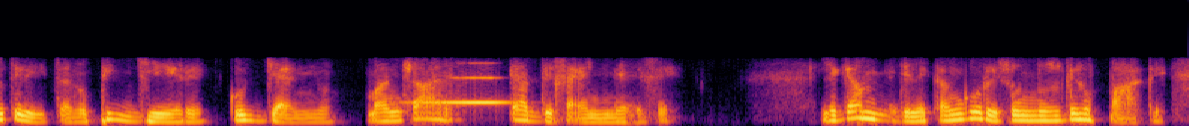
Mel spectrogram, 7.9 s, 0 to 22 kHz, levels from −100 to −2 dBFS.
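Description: Throughout, the speech carries the sound of the G.729 codec at 8 kbit/s. Each 10 ms frame is rebuilt from a vocal-tract filter, a pitch predictor and a few pulses, so voicing sounds slightly rough and synthetic. A spectrogram shows a hard ceiling at 4 kHz with nothing above it, and harmonics that look smeared and grainy rather than clean.

From 1.68 to 1.76 s comes the first VoIP packet loss concealed by the speech codec. The gap, about 20 ms, fits two lost frames. The decoder keeps repeating its last pitch and filter at falling gain, so the sound stretches into a brief buzzy tone or coloured noise, and the voice stays weak for a moment afterwards.

From 2.54 to 3.63 s a loudspeaker feedback squeal appears at 653 Hz. Microphone and loudspeaker form a loop whose gain exceeds one at that frequency. The tone swells over about 0.7 s to sit a few decibels above the speech. On a spectrogram it is a single bright horizontal line that thickens as it grows, and the waveform envelope rises steadily under the speech.

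Further concealed losses follow. From 4.17 to 4.30 s a solid run of about 80 ms becomes a buzzy tone or coloured noise that fades. From 5.83 to 6.01 s about 80 ms of dropouts are scattered over 120 ms, with no run longer than 20 ms. From 7.58 to 7.68 s about 40 ms are lost across 80 ms, with the longest run 30 ms. These spots show as blurred, flattened harmonic stretches and dips in the waveform envelope, and the speech stays weak or distorted for a short while after each one.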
